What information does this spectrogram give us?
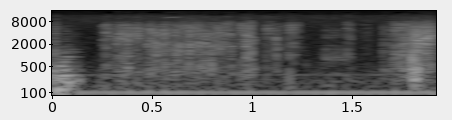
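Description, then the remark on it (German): A Tesa Powerstrip adhesive strip is peeled away in a steady, crackling rip that lasts about two seconds, fairly loud, with a low hum beneath it and no voices. “Von Tesa gibt es doch den Powerstrap. Er hält Bomben fest, und geht trotzdem spurlos wieder ab.”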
